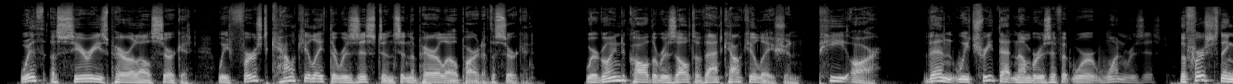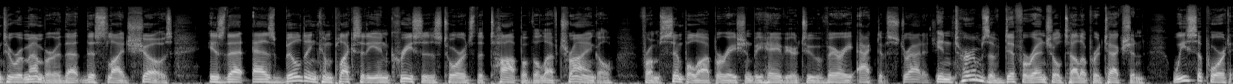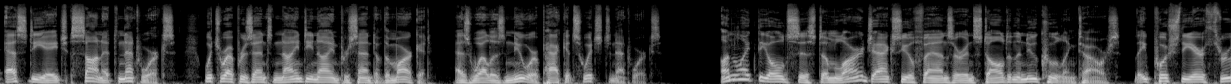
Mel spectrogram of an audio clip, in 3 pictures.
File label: eLearning Manufacturing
